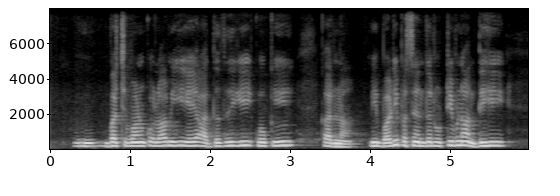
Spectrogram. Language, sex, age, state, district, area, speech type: Dogri, female, 45-60, Jammu and Kashmir, Samba, rural, spontaneous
